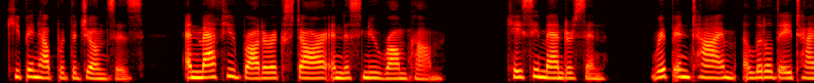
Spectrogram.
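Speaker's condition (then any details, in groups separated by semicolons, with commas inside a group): No condition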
